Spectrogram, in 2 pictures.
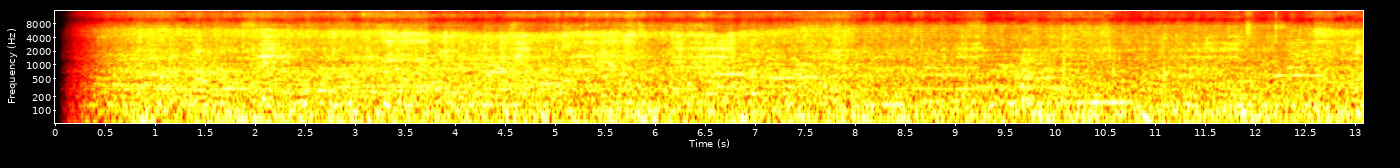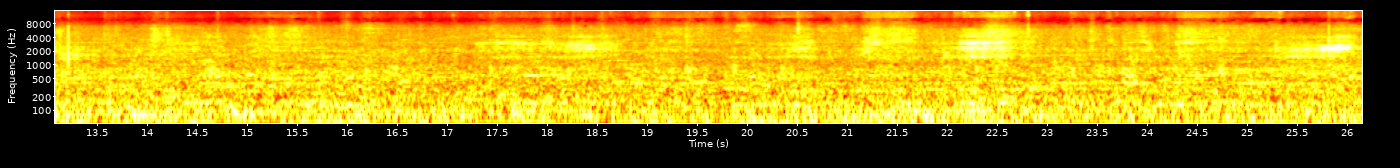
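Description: Shopping-mall indoor ambience: a steady low hum with indistinct voices of passers-by. It fades in from silence at the start.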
